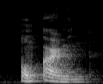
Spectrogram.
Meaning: 1. to embrace, to put arms around 2. to embrace, to accept (a plan or a fact)
- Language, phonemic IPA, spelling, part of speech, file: Dutch, /ˌɔmˈɑr.mə(n)/, omarmen, verb, Nl-omarmen.ogg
